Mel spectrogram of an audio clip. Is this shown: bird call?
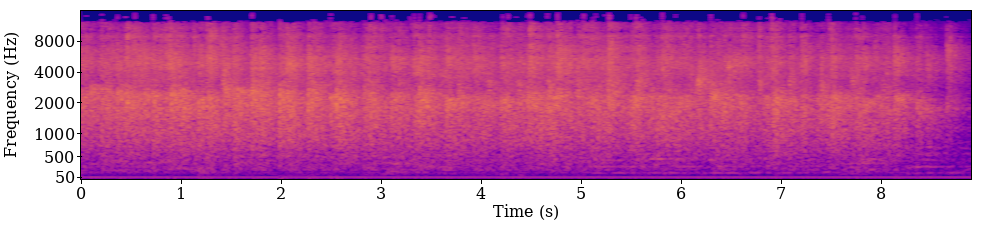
no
